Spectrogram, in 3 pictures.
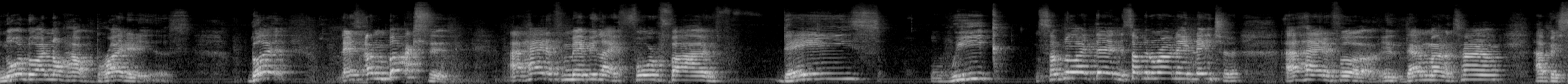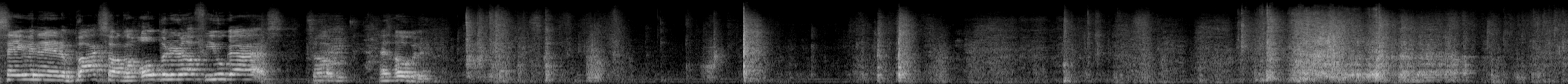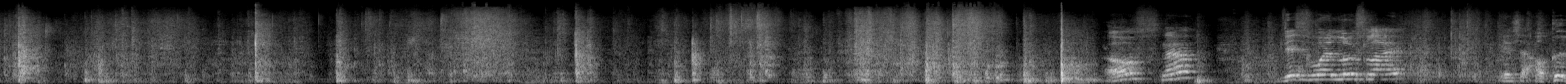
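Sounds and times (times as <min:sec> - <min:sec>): packaging rustling and scraping: 0:17.4 - 0:47.0.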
